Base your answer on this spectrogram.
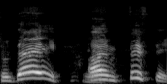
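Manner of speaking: put-on Portuguese accent. Quoting a football manager's line about a player: Jose Mourinho accent. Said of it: "I'm gonna do a Jose Mourinho accent".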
